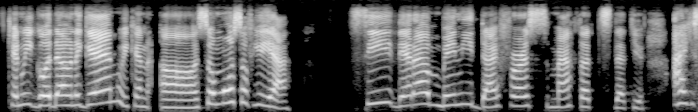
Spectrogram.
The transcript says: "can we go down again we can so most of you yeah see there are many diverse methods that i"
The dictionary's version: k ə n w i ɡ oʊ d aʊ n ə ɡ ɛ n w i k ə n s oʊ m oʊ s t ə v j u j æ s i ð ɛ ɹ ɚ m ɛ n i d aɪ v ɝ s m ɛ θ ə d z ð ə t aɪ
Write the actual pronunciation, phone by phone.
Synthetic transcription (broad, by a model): k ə n w i ɡ oʊ d aʊ n ə ɡ ɛ n w i k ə n s oʊ m oʊ s t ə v j u j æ s i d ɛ ɹ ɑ m ɛ n i d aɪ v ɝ s m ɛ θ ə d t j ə t aɪ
